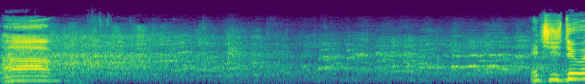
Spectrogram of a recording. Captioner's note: laughter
